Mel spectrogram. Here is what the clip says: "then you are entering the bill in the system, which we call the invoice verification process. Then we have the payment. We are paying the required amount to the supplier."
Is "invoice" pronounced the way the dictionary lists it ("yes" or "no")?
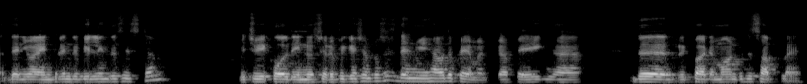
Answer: no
